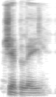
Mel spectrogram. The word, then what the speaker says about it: Ghibli: And it's definitely Jibli and not Gibli, right?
